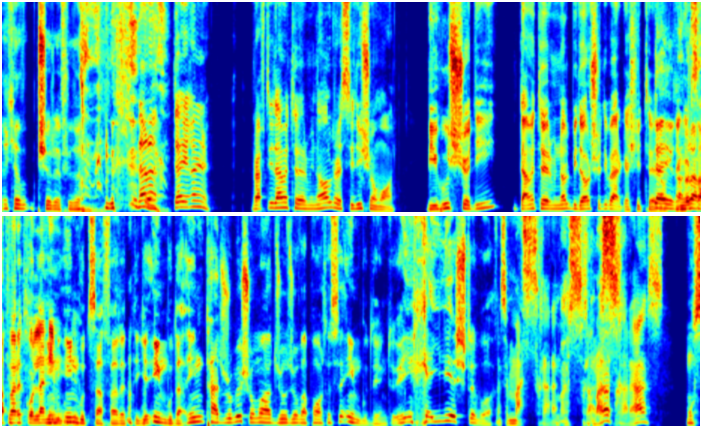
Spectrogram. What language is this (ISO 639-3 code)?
fas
